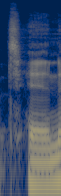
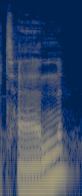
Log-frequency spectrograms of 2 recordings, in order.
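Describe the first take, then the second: First: "tin" said with a short i, Midwestern style. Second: "ten." with a clear open e vowel; standard ten. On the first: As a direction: say "tin" for ten, the Midwestern vowel. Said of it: "you wanna say things like". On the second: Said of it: "instead of". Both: Shown as a demonstration.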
